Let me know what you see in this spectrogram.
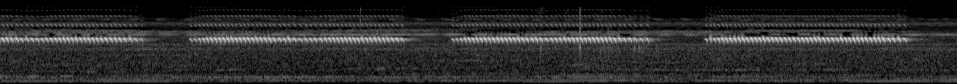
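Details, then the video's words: A cricket trills in long, high, ringing bursts of about two seconds each, separated by short half-second gaps, steady and loud throughout. "សំឡេងសត្វចង្រិត ។ Crickets sound"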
